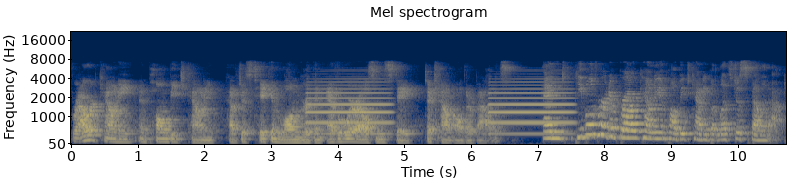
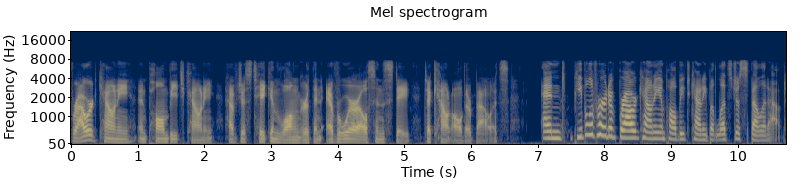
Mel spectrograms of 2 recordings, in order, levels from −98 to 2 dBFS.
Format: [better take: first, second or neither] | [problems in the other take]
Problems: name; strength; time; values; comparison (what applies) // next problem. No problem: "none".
second | background sound (Wind instrument, woodwind instrument); 2 dB below the speech // room echo; dies away in 0.6 s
